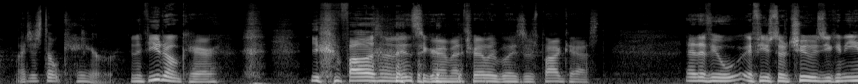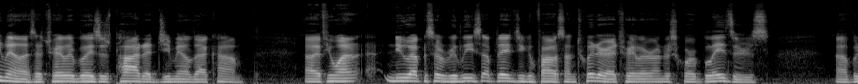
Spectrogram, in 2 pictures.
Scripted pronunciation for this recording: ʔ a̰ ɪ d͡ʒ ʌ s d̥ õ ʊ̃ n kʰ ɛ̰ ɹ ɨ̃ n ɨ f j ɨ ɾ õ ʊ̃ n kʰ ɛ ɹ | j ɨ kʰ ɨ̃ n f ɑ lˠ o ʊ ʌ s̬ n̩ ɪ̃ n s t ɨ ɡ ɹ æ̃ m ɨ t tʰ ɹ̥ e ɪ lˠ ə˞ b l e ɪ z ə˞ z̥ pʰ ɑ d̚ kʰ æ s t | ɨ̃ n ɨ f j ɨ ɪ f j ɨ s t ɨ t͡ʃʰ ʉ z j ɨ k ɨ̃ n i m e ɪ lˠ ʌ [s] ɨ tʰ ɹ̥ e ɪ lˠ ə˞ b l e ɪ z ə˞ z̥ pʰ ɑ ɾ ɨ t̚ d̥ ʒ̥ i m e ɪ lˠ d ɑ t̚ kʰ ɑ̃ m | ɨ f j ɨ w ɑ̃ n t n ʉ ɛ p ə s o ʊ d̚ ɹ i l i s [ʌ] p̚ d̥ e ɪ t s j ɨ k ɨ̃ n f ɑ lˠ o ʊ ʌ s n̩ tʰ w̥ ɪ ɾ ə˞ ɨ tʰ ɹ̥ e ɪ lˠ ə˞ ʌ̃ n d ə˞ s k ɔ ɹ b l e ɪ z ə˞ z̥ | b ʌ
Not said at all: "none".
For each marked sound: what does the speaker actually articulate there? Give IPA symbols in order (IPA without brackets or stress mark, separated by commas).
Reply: s, ʌ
